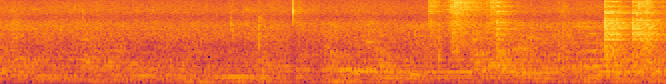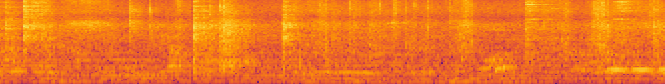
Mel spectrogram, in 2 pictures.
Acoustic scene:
restaurant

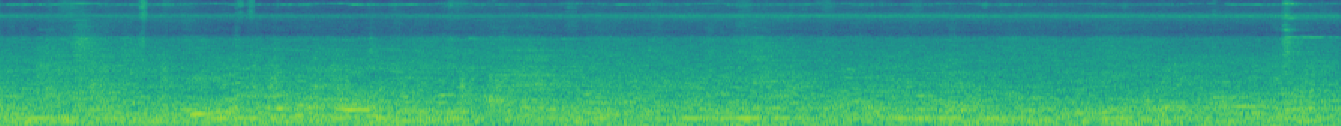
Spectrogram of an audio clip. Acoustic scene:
crowded indoor space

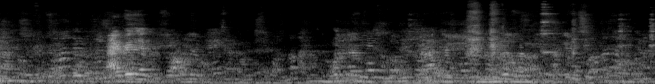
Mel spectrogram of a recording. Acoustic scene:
crowded indoor space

